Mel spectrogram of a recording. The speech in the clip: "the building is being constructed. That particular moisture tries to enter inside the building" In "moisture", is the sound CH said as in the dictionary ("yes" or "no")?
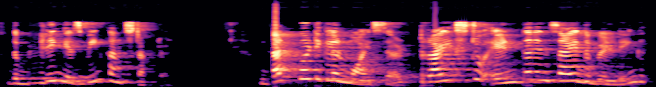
no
